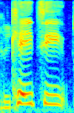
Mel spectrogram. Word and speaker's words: Katie: Do you prefer Katie or Katie? – Katie. Katie's fine. I just spell it differently when I'm performing, I guess. Because I haven't had a nickname in like forever, so Katie is fine.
